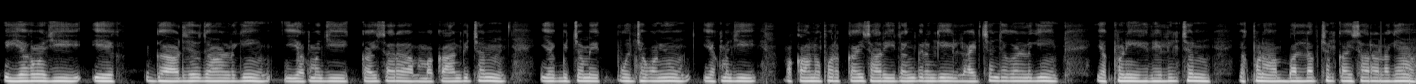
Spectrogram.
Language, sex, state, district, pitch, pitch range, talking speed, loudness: Hindi, male, Uttarakhand, Uttarkashi, 155 Hz, 150-160 Hz, 180 wpm, -16 LUFS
